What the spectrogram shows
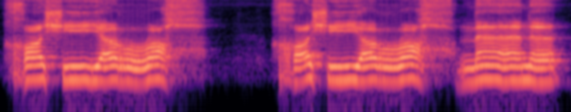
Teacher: xa boğazın yuxarısından çıxarılır.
